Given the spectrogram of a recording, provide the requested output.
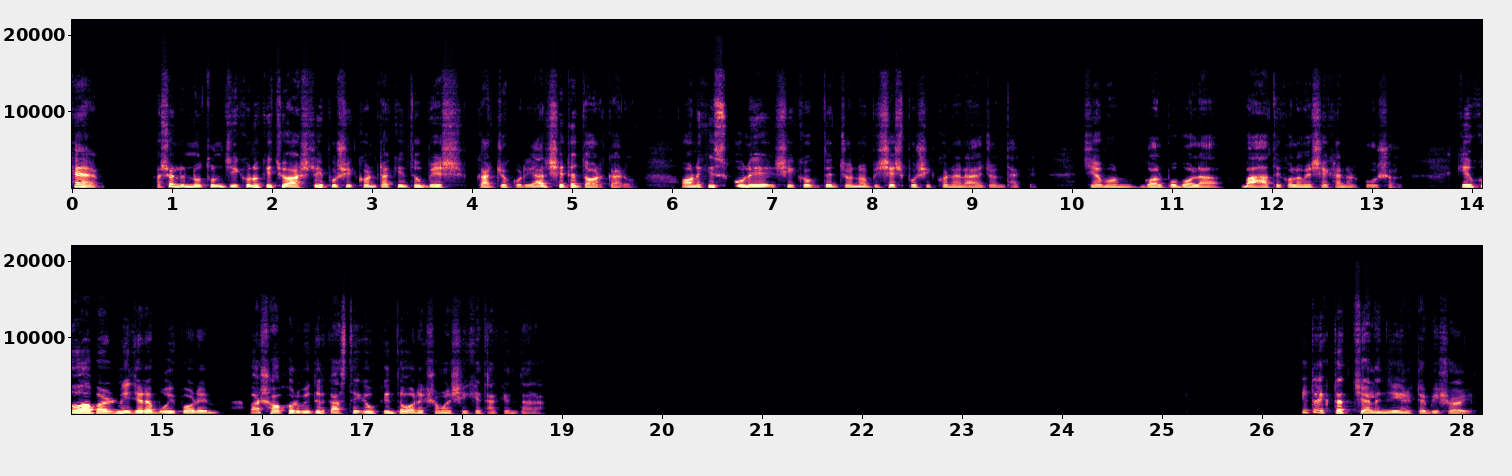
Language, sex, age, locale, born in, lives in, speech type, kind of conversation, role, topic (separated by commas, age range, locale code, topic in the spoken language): Bengali, male, 40-44, bn-BD, Bangladesh, Finland, read, expert-assistant, expert, আজকের শিক্ষাব্যবস্থায় শিক্ষার্থীদের আগ্রহ বাড়াতে কী কী নতুন পদ্ধতি চালু করা যায়?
